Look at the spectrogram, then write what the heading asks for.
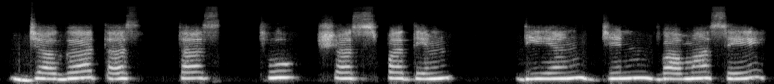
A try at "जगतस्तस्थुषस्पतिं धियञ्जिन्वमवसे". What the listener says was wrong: वमवसे, वमवसे, वमसे नहीं, वमवसे।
